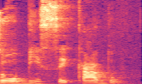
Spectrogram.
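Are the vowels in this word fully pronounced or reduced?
full. Every letter and vowel is pronounced clearly. This is how it sounds in Brazil. "A gente vai falar bem todas as letras"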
